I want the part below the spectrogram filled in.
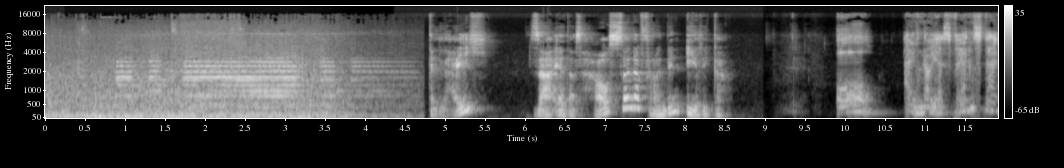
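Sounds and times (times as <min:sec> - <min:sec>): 
dense road traffic rumbling at the edge of a town: 0:00.0 - 0:04.8
several car horns honking: 0:00.0 - 0:04.8
speech: 0:06.1 - 0:08.6, 0:09.9 - 0:11.9.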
